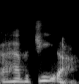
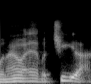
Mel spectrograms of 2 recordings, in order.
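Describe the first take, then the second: First: Cheetah with a rising tune. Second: Cheetah punched as the proud word; boast, leaning on cheetah; stress on cheetah. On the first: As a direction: toss up the word cheetah like a question. Repeats the mock boast. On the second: Mock owner boasting of cheetah. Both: Retold or imitated.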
